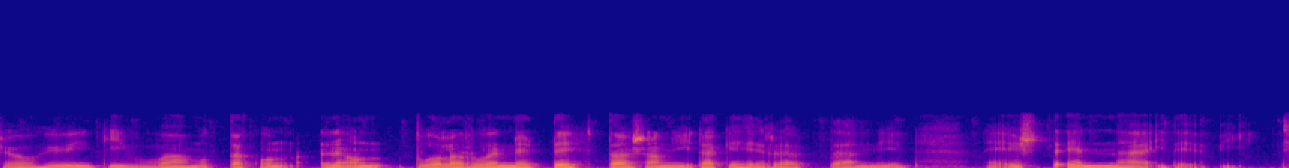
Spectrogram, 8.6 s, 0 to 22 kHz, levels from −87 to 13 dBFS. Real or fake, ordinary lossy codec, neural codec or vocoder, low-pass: real; MP3, 64 kbps; none; 7.2 kHz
